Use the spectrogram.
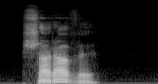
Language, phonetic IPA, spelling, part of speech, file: Polish, [ʃaˈravɨ], szarawy, adjective, Pl-szarawy.ogg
